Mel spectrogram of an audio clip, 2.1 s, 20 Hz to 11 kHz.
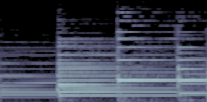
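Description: Slow, gentle instrumental piano music: a held chord, then new notes and chords struck about half a second in and roughly every 0.6 seconds after, each left to ring.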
